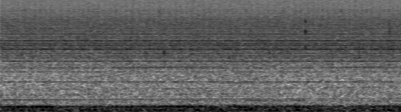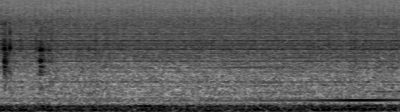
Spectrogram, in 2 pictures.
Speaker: there's um friction in the fan it's fairly quiet I don't know if you can hear it here a little bit of rattling and there's a harmonic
